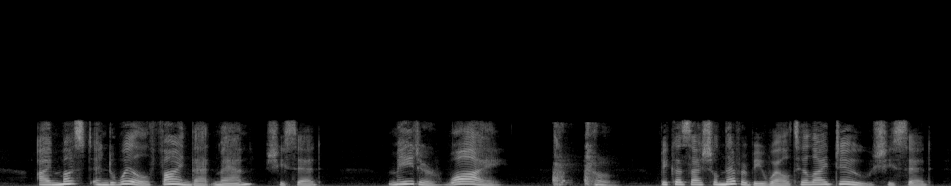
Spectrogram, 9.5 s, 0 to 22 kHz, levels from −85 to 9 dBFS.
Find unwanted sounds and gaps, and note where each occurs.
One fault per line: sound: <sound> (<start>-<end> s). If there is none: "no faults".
sound: throat clearing (5.5-6.2 s)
